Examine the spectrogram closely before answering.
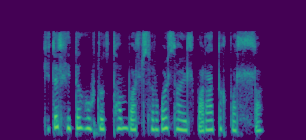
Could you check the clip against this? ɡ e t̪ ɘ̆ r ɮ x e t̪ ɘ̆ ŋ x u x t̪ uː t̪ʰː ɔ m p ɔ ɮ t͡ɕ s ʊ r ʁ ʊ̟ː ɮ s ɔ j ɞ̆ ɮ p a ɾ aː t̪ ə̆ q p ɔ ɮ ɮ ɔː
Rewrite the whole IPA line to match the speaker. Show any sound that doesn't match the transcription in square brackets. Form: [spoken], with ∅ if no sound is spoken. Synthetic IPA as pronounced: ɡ e t̪ ɘ̆ [∅] ɮ x e t̪ ɘ̆ ŋ x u x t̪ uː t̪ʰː ɔ m p ɔ ɮ t͡ɕ s ʊ r ʁ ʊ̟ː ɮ s ɔ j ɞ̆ ɮ p a ɾ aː t̪ ə̆ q p ɔ ɮ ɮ ɔː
